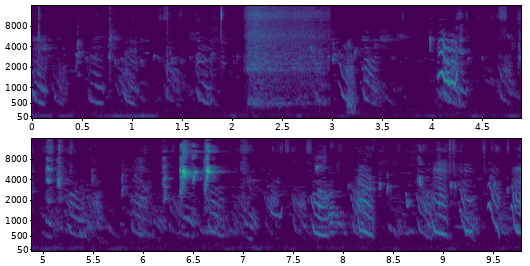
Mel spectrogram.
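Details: Grey francolin (teetar), male and female, giving fast series of harsh descending notes; a short burst of broadband noise interrupts early, then the calling resumes louder and denser.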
